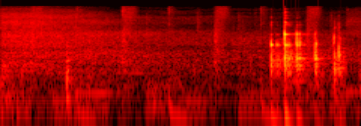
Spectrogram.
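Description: Cut vegetables tipped from a bowl into a frying pan with a wooden spoon, ending in a quick run of sharp clinks of bowl and spoon against the pan near the end.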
